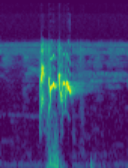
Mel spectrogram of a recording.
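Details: Sooty-headed bulbul, played as a lure sound for bird trapping: one short bubbly, whistled phrase of a few quick slurred notes, rising and falling, with a soft low thump at its start and a faint tap afterwards.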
